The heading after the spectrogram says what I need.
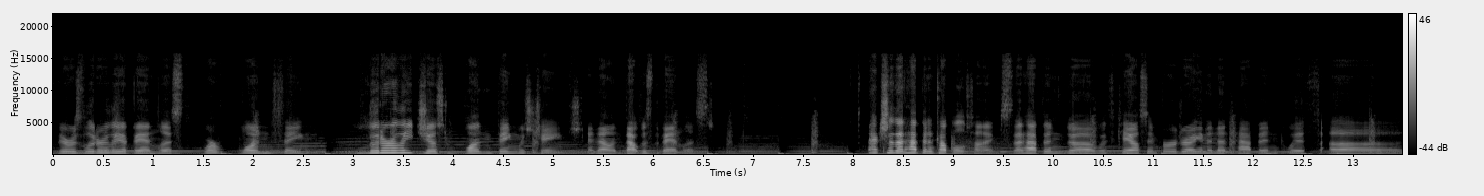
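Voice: medium pitch, moderate pace, low-quality recording. A streamer talking through a voice changer in a casual, rambling chat with listeners, answering their messages. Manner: chatty, rambling, with filler words. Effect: voice changer on the mic. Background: music.

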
